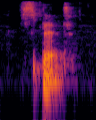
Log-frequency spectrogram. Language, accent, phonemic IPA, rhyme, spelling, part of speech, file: English, Southern England, /spɛt/, -ɛt, spet, noun / verb, LL-Q1860 (eng)-spet.wav
- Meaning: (noun) spittle; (verb) To spit; to throw out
